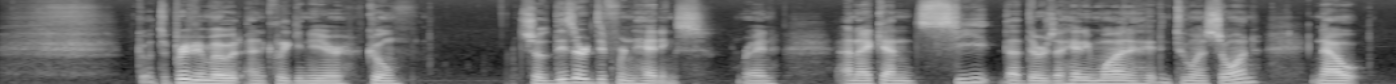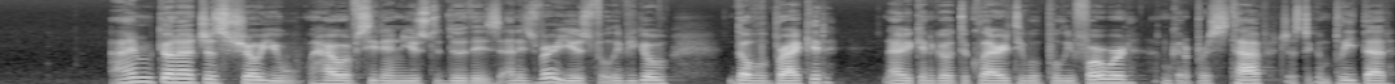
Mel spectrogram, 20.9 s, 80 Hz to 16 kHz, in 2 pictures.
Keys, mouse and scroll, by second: 0.9 click, 1.7 click, 2.5 click, 3.1 click, 4.2 click, 4.6 ctrl+e, 6.4-6.7 scroll down 2, 7.0 scroll up 2, 9.0 click, 9.4 click, 10.1 click, 10.9 BackSpace, 11.3 click, 11.9 click, 15.0 [, 17.1-18.3 typing, 19.5 Tab.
